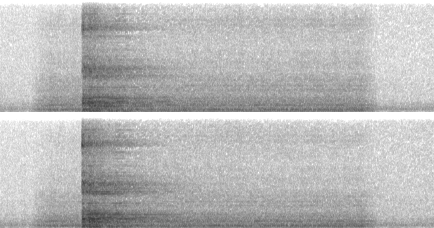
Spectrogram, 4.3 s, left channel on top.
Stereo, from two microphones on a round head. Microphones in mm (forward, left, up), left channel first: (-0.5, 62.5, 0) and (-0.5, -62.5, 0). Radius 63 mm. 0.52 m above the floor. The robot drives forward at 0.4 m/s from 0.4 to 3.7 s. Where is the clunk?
65° right (ahead or behind), 1.6 m.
